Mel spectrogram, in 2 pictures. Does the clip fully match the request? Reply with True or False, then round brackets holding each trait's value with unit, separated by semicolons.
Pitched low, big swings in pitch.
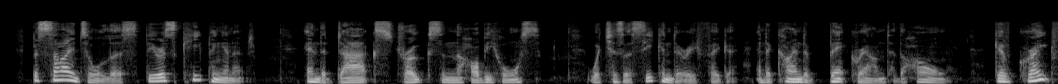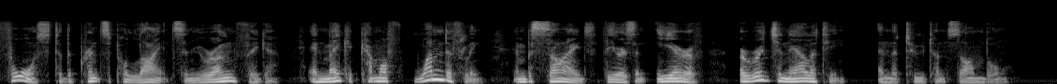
True (115 Hz; 6.6 semitones)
